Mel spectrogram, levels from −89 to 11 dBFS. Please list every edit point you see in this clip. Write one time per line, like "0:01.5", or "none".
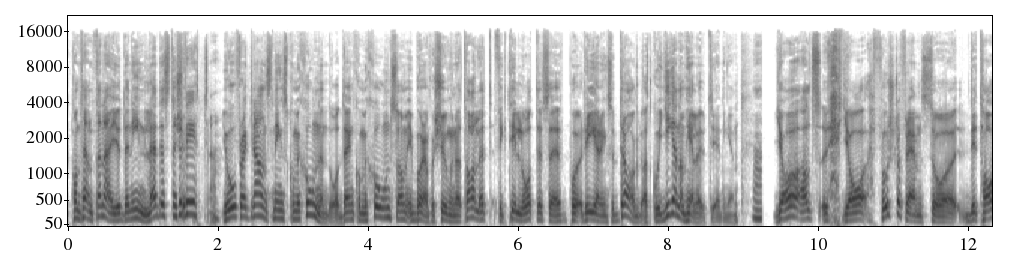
0:01.9
0:09.2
